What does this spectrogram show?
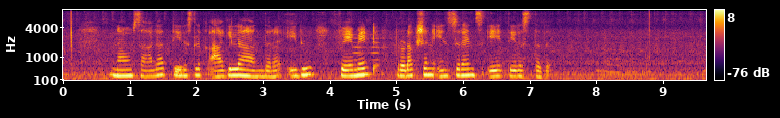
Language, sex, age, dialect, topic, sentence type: Kannada, female, 18-24, Northeastern, banking, statement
